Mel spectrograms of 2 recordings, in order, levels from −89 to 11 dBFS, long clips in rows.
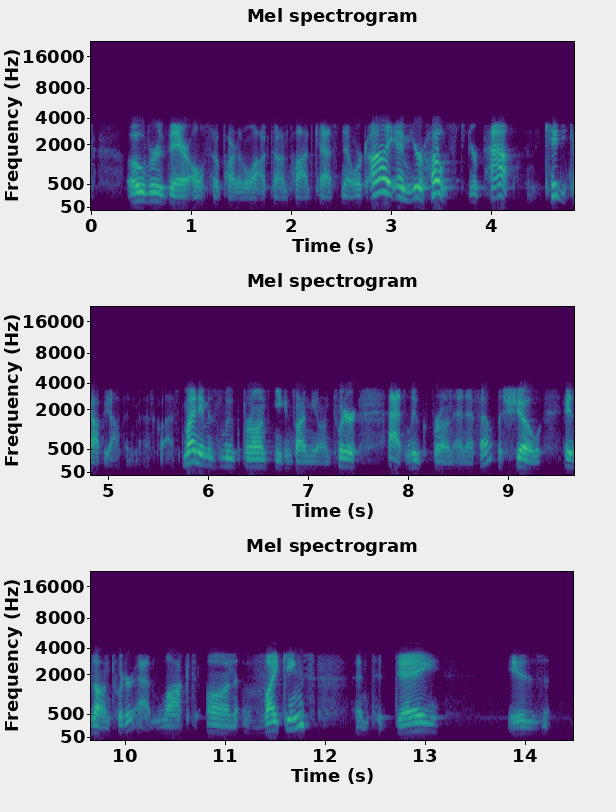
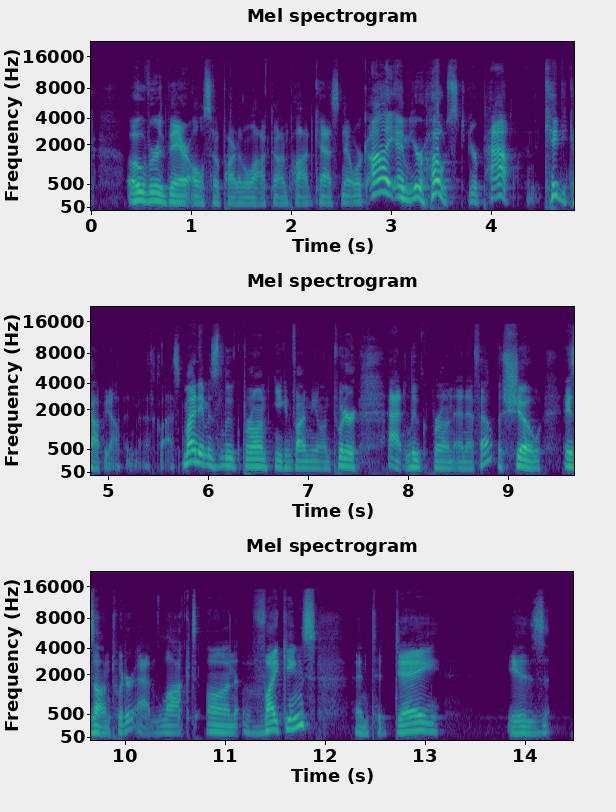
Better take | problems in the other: second | phone-call audio; nothing above 3.5 kHz

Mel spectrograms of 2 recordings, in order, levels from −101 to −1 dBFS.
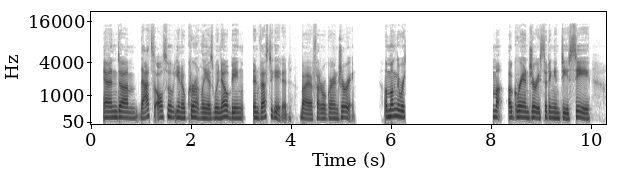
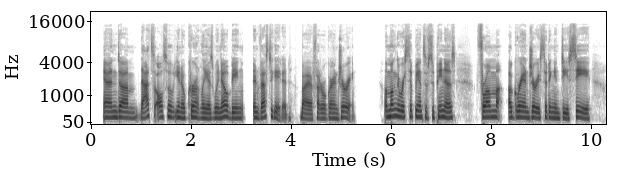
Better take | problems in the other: second | audio cutting out; at 6.5 s for 1.5 s

